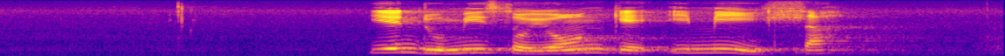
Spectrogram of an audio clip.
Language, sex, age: Xhosa, female, 38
